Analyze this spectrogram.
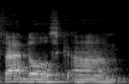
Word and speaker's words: Fat Dolsk: Is that how you say it, Fat Dolsk? Fat Dolsk.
